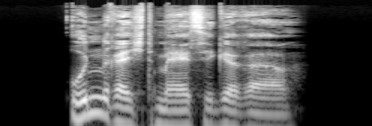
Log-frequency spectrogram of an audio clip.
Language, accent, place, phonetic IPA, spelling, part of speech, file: German, Germany, Berlin, [ˈʊnʁɛçtˌmɛːsɪɡəʁɐ], unrechtmäßigerer, adjective, De-unrechtmäßigerer.ogg
- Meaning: inflection of unrechtmäßig: 1. strong/mixed nominative masculine singular comparative degree 2. strong genitive/dative feminine singular comparative degree 3. strong genitive plural comparative degree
